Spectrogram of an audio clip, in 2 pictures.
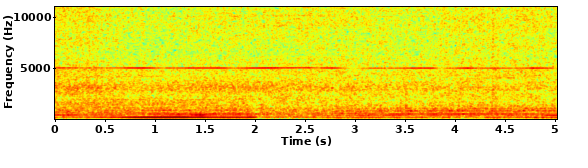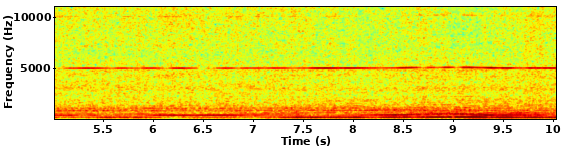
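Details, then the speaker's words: Hoover Whirlwind Pet WHS2102 001, a 2100W bagless upright from 2013 with a refitted belt, on carpet: a loud, steady motor whine with a busy, even brush-roll rumble, noisy because the brush roll is aggressive; normal running. "It's really raised the pile on that carpet nicely, and you can hear by how noisy it is that it's aggressive."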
